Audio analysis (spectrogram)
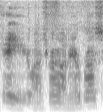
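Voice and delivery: ordinary talk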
